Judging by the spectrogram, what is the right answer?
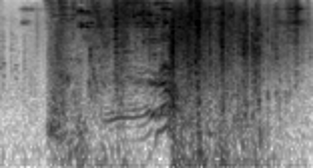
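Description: Cracked ground being smashed through in the video game God of War Ragnarök: a sudden loud shattering impact, followed by a sustained rumbling crumble of breaking debris.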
